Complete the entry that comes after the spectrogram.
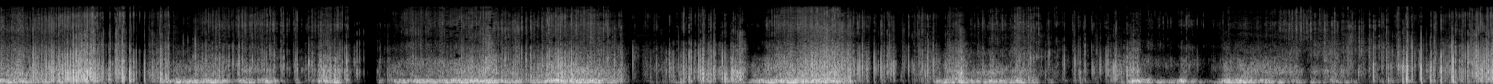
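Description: Long pointed nails of one or both hands scratch a round purple foam microphone windscreen. The result is a dense, crunchy rustling with a heavy low boom, in bursts broken by brief quiet gaps.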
